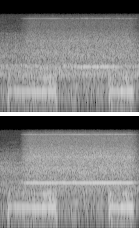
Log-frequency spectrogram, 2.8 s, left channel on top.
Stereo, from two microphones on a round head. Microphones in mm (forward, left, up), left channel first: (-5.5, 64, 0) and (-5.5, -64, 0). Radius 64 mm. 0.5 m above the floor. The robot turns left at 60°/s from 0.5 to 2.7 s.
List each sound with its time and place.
0.1 s a phone buzzing: 10° right (ahead or behind)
